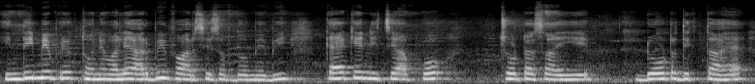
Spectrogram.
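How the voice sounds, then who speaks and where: A woman teacher lecturing at an unhurried, measured pace, her voice soft and mellow. She lays out each point and then lists examples one after another. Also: on the high side, steady tone. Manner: slow, deliberate explaining, spelling out examples one by one. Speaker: Hindi language teacher. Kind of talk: recorded lecture for university students.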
